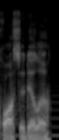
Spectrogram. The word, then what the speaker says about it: quesadilla: So my capital, it may confuse you because you might want to say quesadilla, but it's quesadilla. Pronounced quasadilla. Quasadilla.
